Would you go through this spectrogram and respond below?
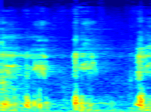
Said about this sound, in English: Sorry, I have a nagging cough, forgive me.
